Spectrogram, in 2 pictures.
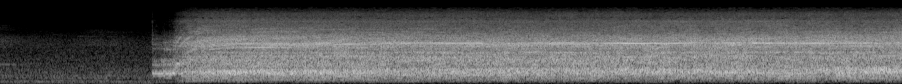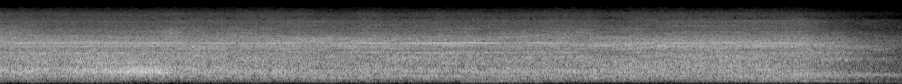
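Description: Handheld electric blower switched on suddenly about a second and a half in and running steadily with a high whine, blowing dust out of a gas water heater's heat exchanger and burner for cleaning; it winds down near the end.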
